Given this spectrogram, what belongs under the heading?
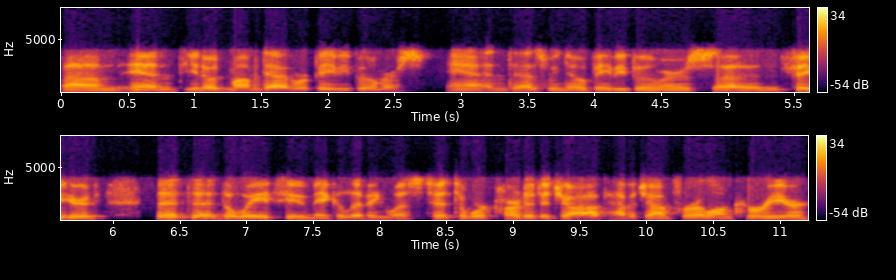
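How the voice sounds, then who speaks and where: A man at a moderate pace, medium in pitch, with monotone, flat intonation. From United States, moved around. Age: 40s. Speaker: remote tech product director. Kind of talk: podcast interview. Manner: hesitant, many fillers.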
